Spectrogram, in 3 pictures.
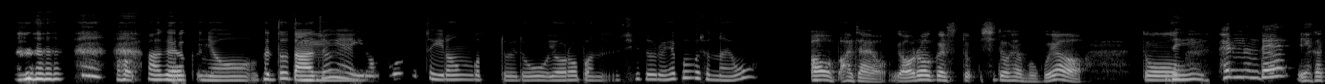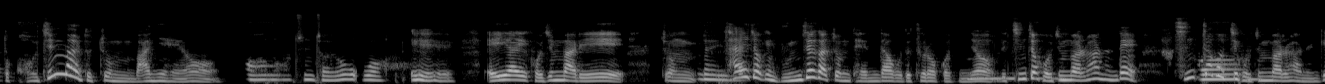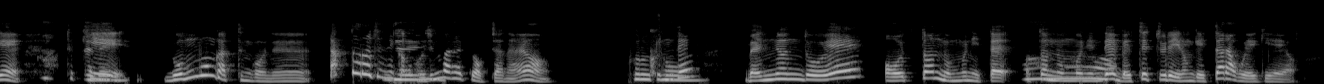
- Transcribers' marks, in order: laugh; other background noise; laughing while speaking: "어"; tapping; gasp
- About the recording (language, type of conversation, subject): Korean, podcast, 앞으로 인공지능이 우리의 일상생활을 어떻게 바꿀 거라고 보시나요?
